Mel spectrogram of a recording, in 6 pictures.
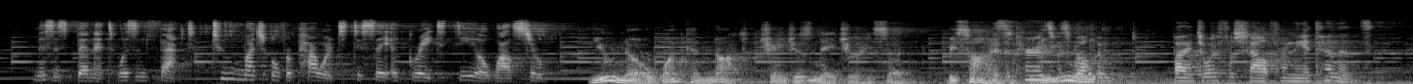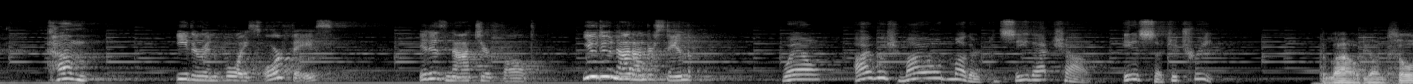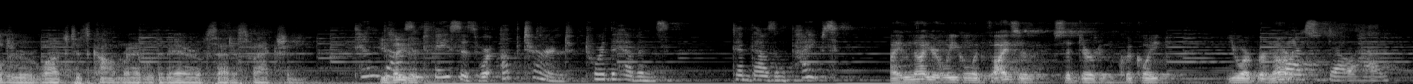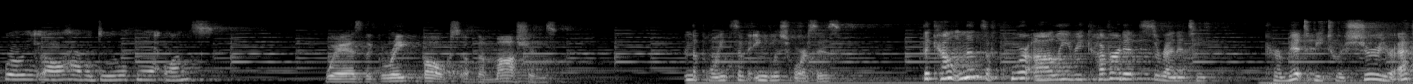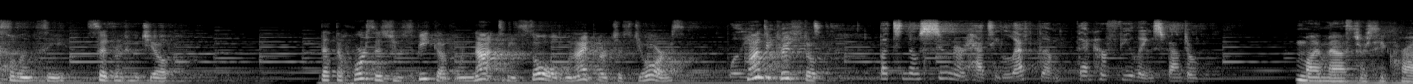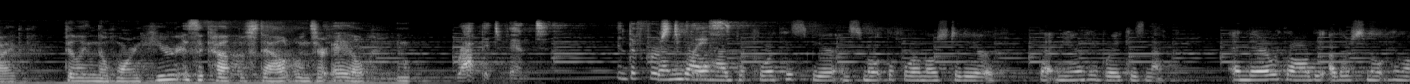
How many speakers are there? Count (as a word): ten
